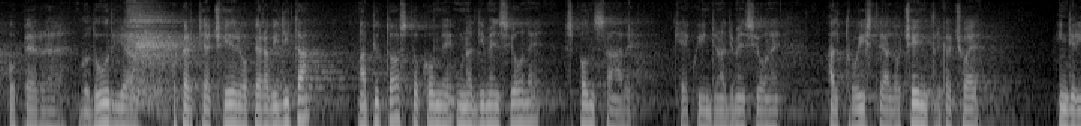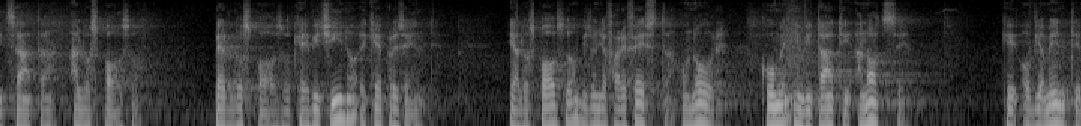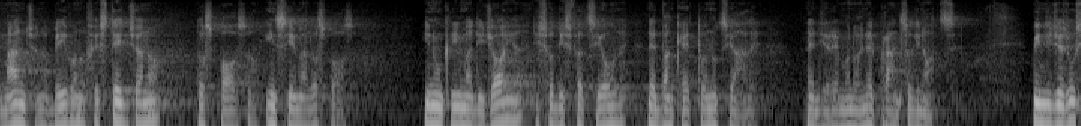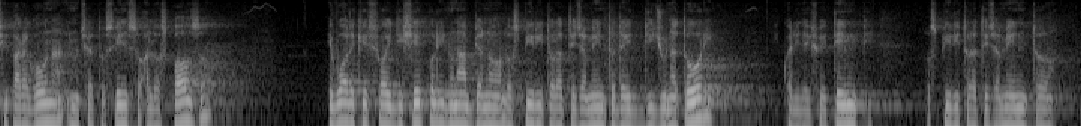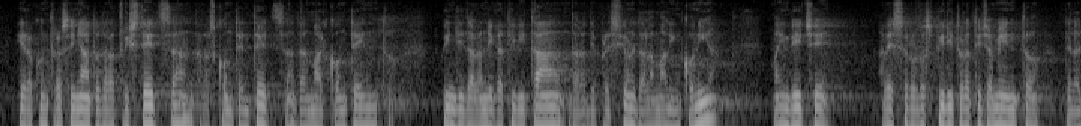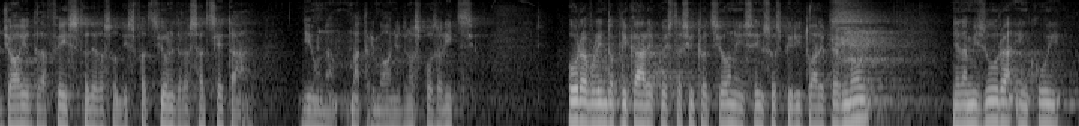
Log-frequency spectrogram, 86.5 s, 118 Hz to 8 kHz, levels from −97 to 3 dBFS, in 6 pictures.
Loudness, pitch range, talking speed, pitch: -41 LUFS, 105-120 Hz, 105 wpm, 110 Hz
